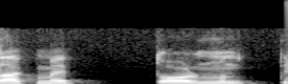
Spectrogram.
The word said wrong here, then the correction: Doug McDermott: diye mi okunuyor o çocuk? Doug McDermott.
